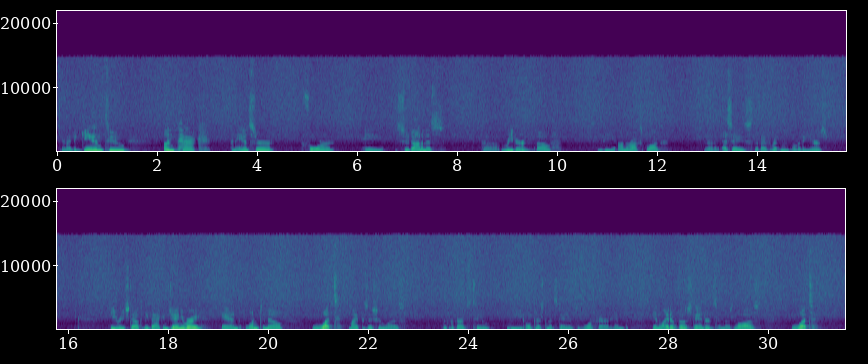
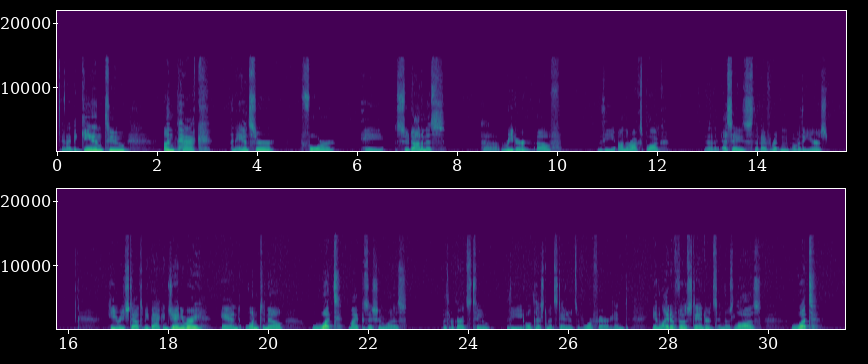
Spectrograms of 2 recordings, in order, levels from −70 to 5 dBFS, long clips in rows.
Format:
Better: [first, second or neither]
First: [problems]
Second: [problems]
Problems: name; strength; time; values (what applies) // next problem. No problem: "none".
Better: second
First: hiss; loud; throughout; 6 dB below the speech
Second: hiss; faint; throughout; 30 dB below the speech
